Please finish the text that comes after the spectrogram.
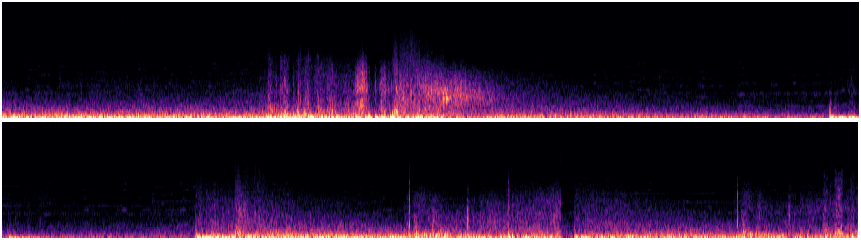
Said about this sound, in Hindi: इटली में ज्वालामुखी विस्फोट हुआ है।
